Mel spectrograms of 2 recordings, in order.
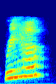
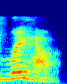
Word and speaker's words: Rahab: Do you pronounce it the same, rehab? – Yeah. – No, it's Rahab.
